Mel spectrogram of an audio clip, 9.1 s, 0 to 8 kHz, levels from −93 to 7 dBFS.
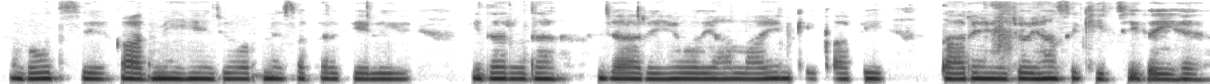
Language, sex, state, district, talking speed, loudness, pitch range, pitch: Hindi, female, Bihar, Supaul, 180 wpm, -17 LUFS, 200-210 Hz, 205 Hz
